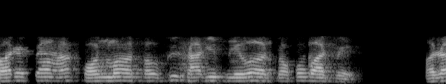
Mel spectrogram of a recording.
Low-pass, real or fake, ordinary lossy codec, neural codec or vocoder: 3.6 kHz; real; AAC, 16 kbps; none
